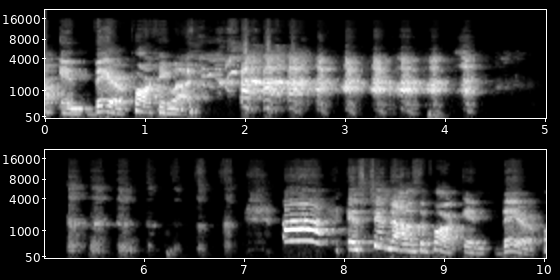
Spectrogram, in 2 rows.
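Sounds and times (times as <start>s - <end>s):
man wheezing laughter: 1.6s - 8.0s.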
